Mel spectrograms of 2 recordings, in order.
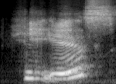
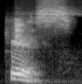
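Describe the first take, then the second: First: Both words are said fully and separately. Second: The words are squeezed into one short syllable.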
